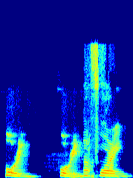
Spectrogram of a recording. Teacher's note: this is money from another country foreign currency yeah pay attention we stress the first syllable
